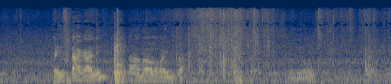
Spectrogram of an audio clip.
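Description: Plastic wrap crinkles and rustles as it is torn off a box.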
